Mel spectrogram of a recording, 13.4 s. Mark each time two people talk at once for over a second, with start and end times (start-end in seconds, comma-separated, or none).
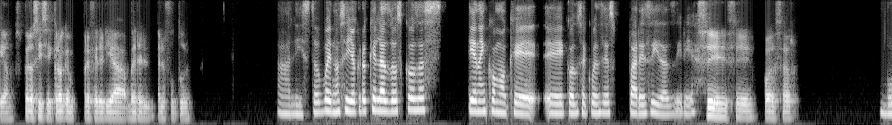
none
